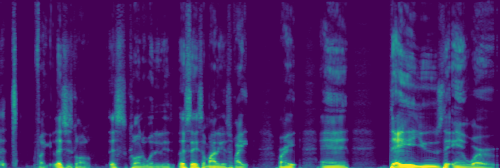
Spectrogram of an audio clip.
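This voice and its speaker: Male streamer, low relaxed voice, informal off-the-cuff monologue, conversational check-ins, dry close-mic sound. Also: moderate pace, vocal fry, dry recording. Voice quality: deep, low voice. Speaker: live streamer. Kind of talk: casual rambling monologue to a stream audience.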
